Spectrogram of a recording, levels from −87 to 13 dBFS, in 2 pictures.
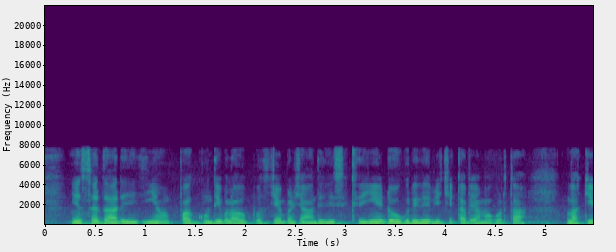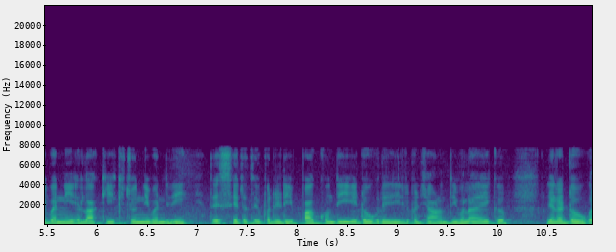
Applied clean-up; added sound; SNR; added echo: none; none; none; none.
